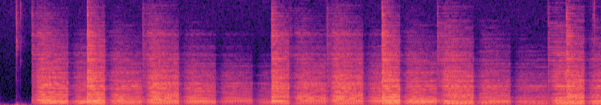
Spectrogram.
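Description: Chord progression in a second version, with added notes at the end of every third chord, heard as a steady series of bright synth chord stabs, moderately loud with no voices.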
